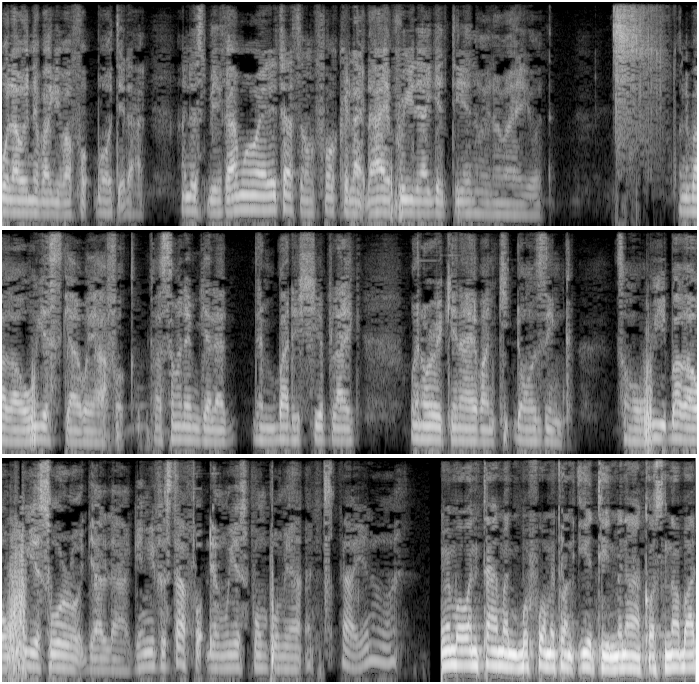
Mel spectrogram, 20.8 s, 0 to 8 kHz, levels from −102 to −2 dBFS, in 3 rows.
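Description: No technical fault can be heard anywhere in the audio. Nothing in the sound points to a problem with how it was captured, processed or played back.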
